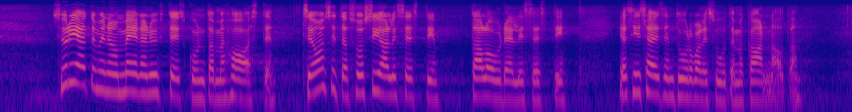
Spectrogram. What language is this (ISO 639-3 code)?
fin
